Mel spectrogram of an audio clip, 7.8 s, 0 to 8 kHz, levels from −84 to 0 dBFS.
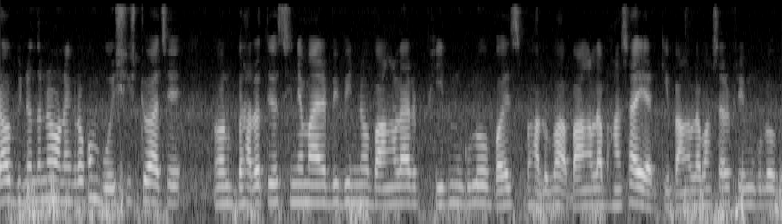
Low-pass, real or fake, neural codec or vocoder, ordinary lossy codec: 7.2 kHz; real; none; none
